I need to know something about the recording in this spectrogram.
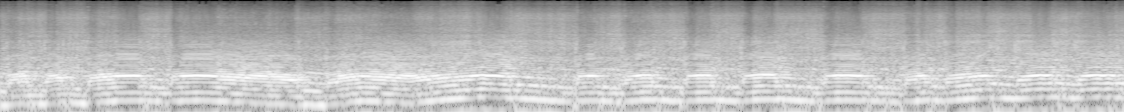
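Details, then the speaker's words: Honda BeAT FI digital scooter (ACG matic) after repair: repeated blips rise and fall cleanly, revving freely without stalling; MIL no longer blinks and bogging on acceleration gone, though it still bogs at full throttle from another cause. "Oke teman-teman untuk lampu mil di sini sudah hilang Tidak berkerip lagi ee namun di awal pertama kita Nyalakan saat ee digerung digeber gas ditarik ini muncul kedipan dan motor ngempos namun sekarang normal"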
